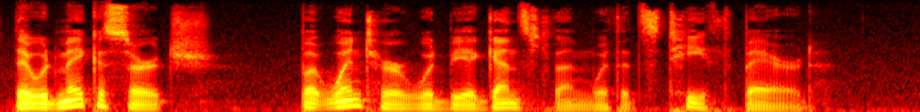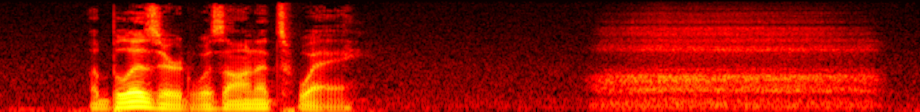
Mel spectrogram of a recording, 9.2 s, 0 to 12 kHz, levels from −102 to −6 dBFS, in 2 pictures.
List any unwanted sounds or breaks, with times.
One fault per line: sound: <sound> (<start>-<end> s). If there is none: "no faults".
sound: breath (7.5-9.1 s)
